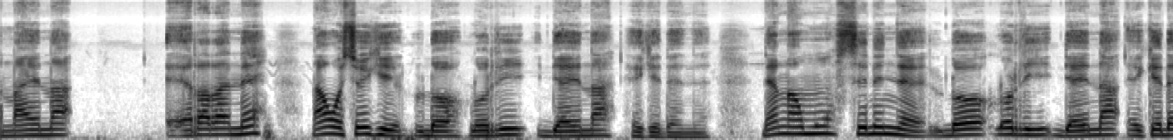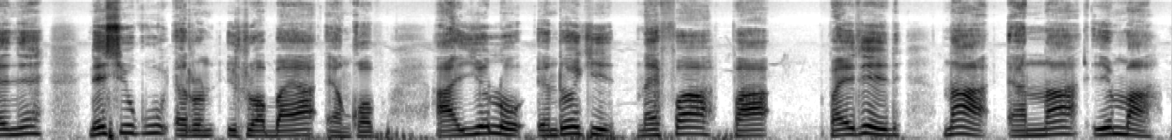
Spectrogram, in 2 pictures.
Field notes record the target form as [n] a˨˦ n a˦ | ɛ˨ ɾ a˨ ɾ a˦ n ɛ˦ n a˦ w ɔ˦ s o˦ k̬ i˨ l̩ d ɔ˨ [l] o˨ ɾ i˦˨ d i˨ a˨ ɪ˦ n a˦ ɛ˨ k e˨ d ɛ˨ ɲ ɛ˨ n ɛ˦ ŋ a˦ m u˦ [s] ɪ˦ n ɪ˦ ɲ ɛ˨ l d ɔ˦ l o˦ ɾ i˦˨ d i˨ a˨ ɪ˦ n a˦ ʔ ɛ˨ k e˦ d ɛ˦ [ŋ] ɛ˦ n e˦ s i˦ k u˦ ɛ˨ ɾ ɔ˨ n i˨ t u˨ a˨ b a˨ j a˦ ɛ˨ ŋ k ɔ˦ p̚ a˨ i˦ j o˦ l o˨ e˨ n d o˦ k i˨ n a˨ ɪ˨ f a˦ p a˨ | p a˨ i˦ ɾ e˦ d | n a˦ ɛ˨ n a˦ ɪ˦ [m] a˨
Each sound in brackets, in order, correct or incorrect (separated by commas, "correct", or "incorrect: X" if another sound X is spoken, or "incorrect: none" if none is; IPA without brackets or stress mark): correct, correct, correct, incorrect: ɲ, correct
